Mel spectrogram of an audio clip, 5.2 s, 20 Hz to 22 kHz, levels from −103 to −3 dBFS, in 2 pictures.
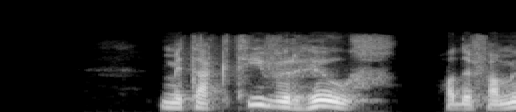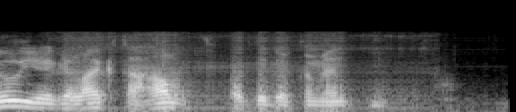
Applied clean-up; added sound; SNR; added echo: neural separator model SepFormer DNS4.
